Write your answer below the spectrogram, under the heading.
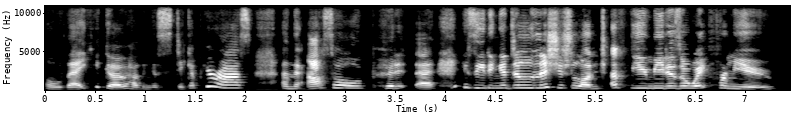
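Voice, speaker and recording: A woman's voice: high voice, lively intonation, brisk, few pauses, fairly bright tone, pitched above the performer's own voice. A woman voicing a manic, morbid young man who blurts out gory jokes while reading fan fiction aloud.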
